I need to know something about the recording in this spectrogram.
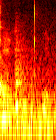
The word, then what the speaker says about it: San Juan: that's in this specific place in is it San Juan? Yeah. How do I pronounce that? Same one, the farm. San Juan. Yeah. San Juan.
